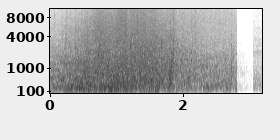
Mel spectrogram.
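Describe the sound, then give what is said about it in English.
Loud, steady rush of wind and splashing water, like waves lapping at a dock, heard from a boat moored at a dock late in the evening, cutting off abruptly near the end before a quieter breeze returns. “And we're back. At the dock.”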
